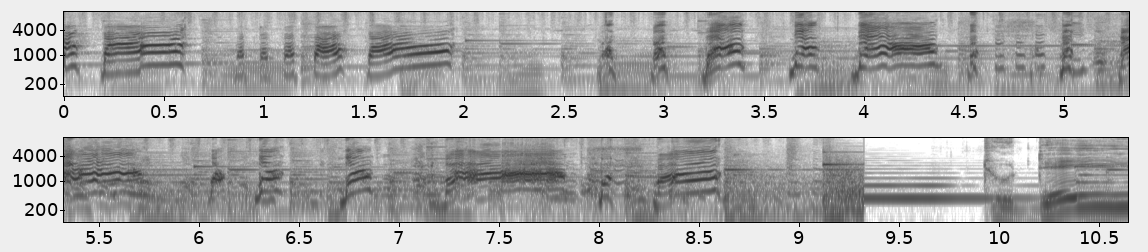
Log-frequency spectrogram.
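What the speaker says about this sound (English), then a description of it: "Nanny Plum, could you ask Mrs. Chicken to deliver an egg for breakfast tomorrow?" Cartoon chicken in Ben and Holly's Little Kingdom clucking and squawking in quick bursts, mixed with animated character voices and bright music throughout, ending on a held tone.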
